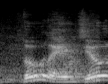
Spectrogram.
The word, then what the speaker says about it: Beaulieu: Bewley, yes, Bewley, whatever. How do you pronounce that even? Really? Bewley. Don't look like Bewley to me, it looks like Beaulieu.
